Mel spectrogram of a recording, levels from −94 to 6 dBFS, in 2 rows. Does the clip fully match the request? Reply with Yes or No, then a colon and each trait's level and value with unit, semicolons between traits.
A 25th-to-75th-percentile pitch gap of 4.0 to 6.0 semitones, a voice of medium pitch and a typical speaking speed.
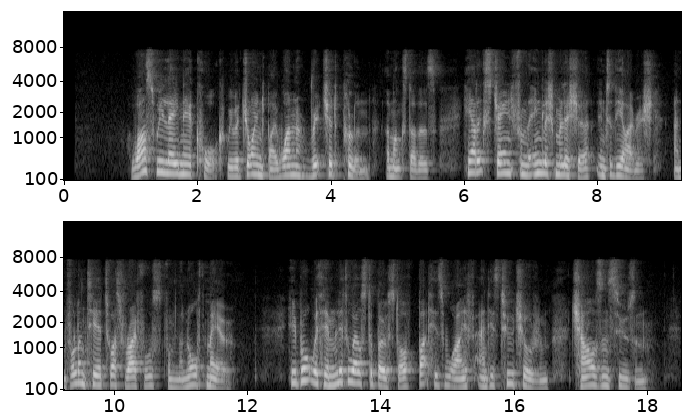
Yes: average, 4.4 semitones; medium, 160 Hz; average, 170 wpm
